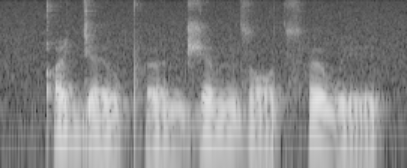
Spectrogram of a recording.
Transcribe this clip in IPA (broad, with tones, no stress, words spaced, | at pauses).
qʼɨ˥ ɟɛ˧˩˧ʊ̯ pʰœ˧˩˧nd͡ʒɛ˥m nzɔ˧˩˧t͡sʰœ˥we˧˩˧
